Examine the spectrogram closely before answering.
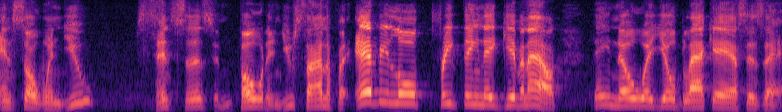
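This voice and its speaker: Raising and projecting his voice, a man with a Southern US accent speaks at a high pitch and a moderate pace, his tone bright and sharp and his intonation lively. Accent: sounds like a Southern good old boy. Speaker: talk show co-host. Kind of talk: casual panel discussion.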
